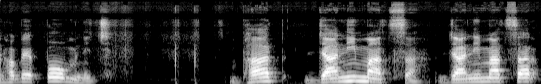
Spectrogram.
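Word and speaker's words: помнить: এর বাংলা হবে ওয়াশ করা বা ধোয়া ভার্ব পম নিচ আবারো বলছি উচ্চারণ হবে পম নিচ পমনিচ এর বাংলা হবে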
